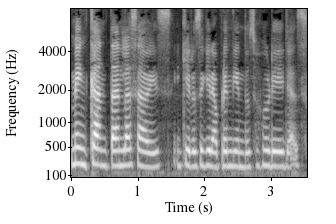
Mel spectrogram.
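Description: Monotone and flat in intonation, a woman talks in a fairly high pitch. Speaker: podcast host. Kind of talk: interview.

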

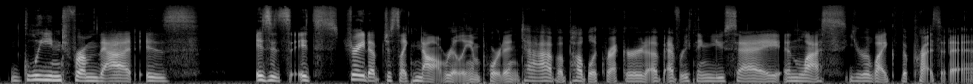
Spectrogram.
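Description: A woman speaks at a fairly slow pace in a normal speaking voice, fairly low in pitch with lively intonation, on a very clean recording with a silent background. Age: 20s. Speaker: writer. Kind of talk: interview. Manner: casual, filler-heavy.

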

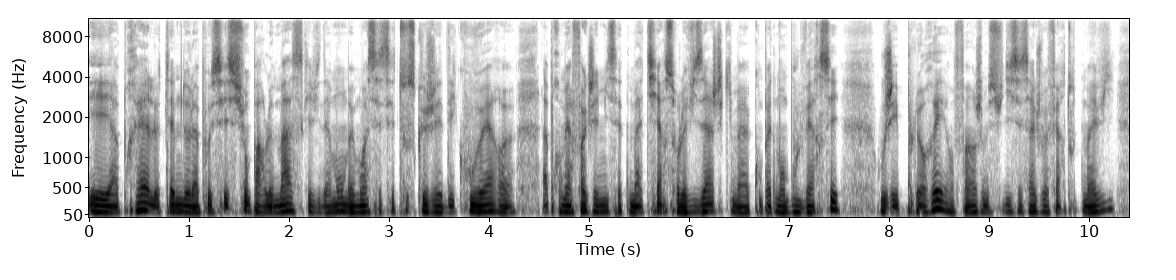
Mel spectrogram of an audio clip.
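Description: Very fast and monotone, a man speaks with flat intonation at a fairly low pitch. His tone is dark and mellow, with a dry, close sound and no echo. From Alsace, France. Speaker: actor and theatre director. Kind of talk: interview. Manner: hesitant, many fillers.

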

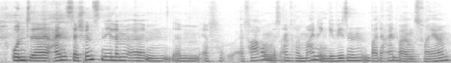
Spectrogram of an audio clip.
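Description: In a room with audible echo, a woman with a very deep, low voice talks fairly quickly with lively intonation. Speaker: construction project manager for care homes. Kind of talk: casual interview. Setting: live recording with audience.

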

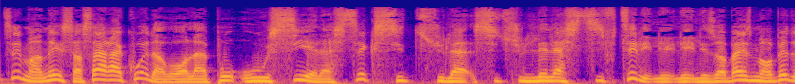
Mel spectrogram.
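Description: In a Quebec accent, a man talks at a fairly high pitch with lively intonation and an animated tone. Noticeable background noise runs behind him. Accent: Québécois French. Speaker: radio host. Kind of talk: casual chat. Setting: studio.

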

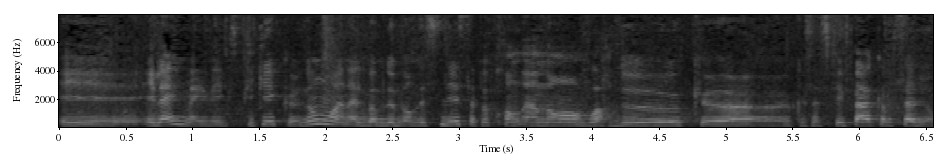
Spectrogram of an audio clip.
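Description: Noticeable background noise sits behind this recording. A woman with a fairly high pitch speaks at a moderate pace. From Lebanon, Beirut. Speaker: comic book author. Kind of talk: public interview. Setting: event with live audience. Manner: halting, many repetitions.

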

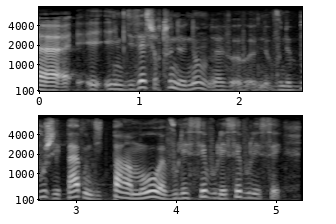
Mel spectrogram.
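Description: A woman speaks at a very deep, low pitch with ordinary pitch variation. Her pace is fairly quick. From Paris region, France (Val d'Oise). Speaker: stand-up comedian. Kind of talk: interview. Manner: halting, many repetitions.

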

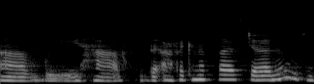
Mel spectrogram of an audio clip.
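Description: Speed stays moderate throughout. The rise and fall of the voice is fairly even. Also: woman. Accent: Spanish. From Spain, Madrid. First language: Spanish. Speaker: arts organisation programme head. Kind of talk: interview. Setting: at home. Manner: hesitant, many fillers.

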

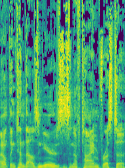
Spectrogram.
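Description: A man with a plain, everyday voice, fairly low in pitch, with lively intonation. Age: middle-aged. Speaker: actor and former military man. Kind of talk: casual chat.

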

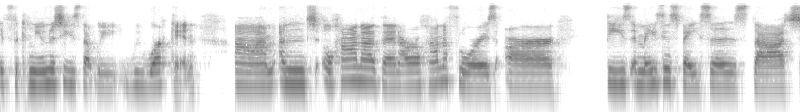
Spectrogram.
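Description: In a Limerick accent, a woman speaks at a moderate pace over a quiet background. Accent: Irish (Limerick). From Ireland, Limerick. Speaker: HR director. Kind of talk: podcast interview.

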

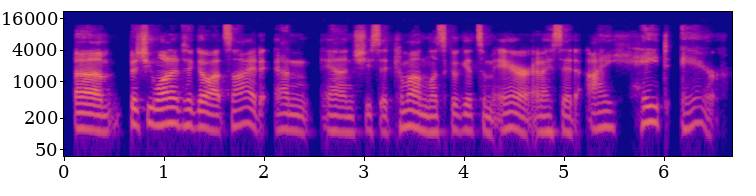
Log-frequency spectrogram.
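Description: A man talks at a fairly slow pace and a medium pitch, with ordinary pitch variation and hardly any pauses. The sound is dry and close with no echo, over a quiet background. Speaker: podcast host. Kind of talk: casual interview. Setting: studio. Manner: halting, casual, with fillers.

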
